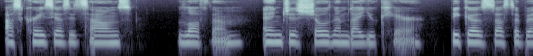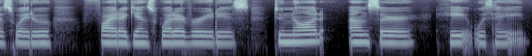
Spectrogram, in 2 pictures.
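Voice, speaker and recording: A woman in her twenties from Peru talks as a guest in an earnest, upbeat way. She fills her speech with "like" and "you know." Her voice is smooth and clear, and her tone stays fairly even. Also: lowish voice, a little slow, dry recording, studio quality. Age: 20s. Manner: earnest, upbeat, filler-heavy with many "like"s. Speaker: singer and worship leader guest. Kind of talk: casual interview chat.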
